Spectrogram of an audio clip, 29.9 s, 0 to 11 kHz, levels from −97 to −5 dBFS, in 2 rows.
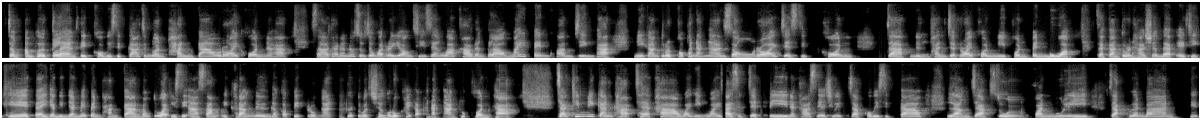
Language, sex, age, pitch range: Thai, female, 20-39, 205-250 Hz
